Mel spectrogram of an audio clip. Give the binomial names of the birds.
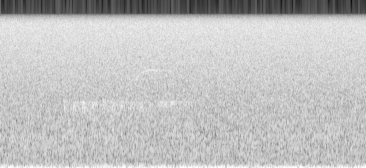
Dryocopus pileatus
